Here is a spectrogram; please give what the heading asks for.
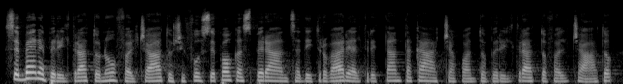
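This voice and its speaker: A woman reading a classic novel aloud as an audiobook, steady and measured. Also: deep voice. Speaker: audiobook narrator.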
